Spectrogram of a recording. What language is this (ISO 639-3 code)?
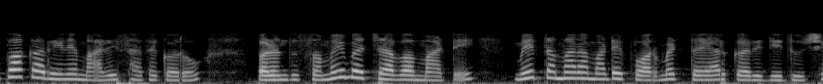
guj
